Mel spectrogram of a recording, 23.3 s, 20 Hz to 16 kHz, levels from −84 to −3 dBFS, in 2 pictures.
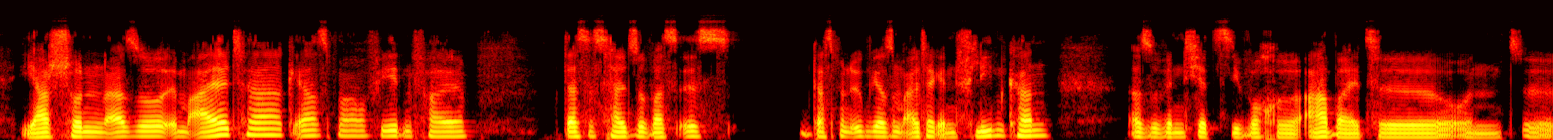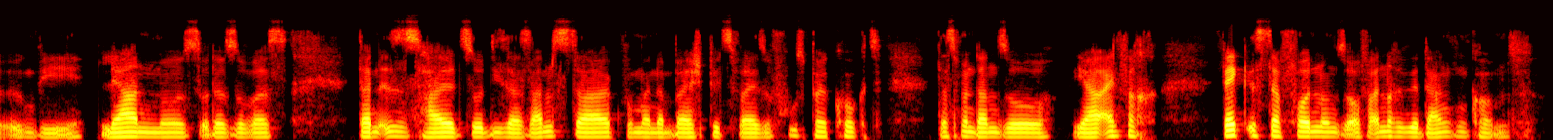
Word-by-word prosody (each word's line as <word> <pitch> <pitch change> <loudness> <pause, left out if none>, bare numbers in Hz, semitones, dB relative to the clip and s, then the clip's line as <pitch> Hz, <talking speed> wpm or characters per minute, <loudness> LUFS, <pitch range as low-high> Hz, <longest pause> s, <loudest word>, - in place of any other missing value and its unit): Ja, 110 +2 +3
schon. 120 0 0
Also 130 +1 +1
im 125 - -3
Alltag 160 +5 +2
erst 145 +1 -3
mal 140 - -4
auf 135 0 -7
jeden 135 -1 -2
Fall, 125 0 -2 0.7
dass 125 +1 +2
es 130 - -8
halt 120 -2 +2
so 125 -5 -2
was 115 -1 0
ist, 130 0 -4 0.4
dass 120 +1 -6
man 130 - -3
irgendwie 125 +2 -1
ausm 120 0 -3
Alltag 115 +2 0
entfliehen 130 +6 -2
kann. 140 0 0 0.6
Also, 115 -1 -3
wenn 115 -1 0
ich 110 - -8
jetzt 115 -2 -3
die 110 - -3
Woche 105 -2 -2
arbeite 105 -2 +1
und, 100 -1 -6
äh, - - -7
irgendwie 110 0 -4
lernen 115 0 +5
muss 115 0 -1
oder 115 0 +1
so 110 0 -3
was, 110 0 -1 0.5
dann 120 0 +3
ist 125 +2 0
es 120 - -3
halt 115 0 +5
so 120 - +1
dieser 115 -1 +1
Samstag, 115 0 +2
wo 110 - -4
man 115 -1 0
dann 110 0 0
beispielsweise 110 -1 0
Fußball 140 -3 -4
guckt, 125 0 -6 0.4
dass 120 +4 -4
man 125 -2 +1
dann 115 0 +3
so 115 0 +3
ja, 115 0 +5
einfach 130 +1 -1 0.5
weg 145 +1 +7
ist 140 - -2
davon 125 -1 +4
und 120 -1 +2
so - - +1
auf - - -1
andere 120 -1 +1
Gedanken 120 +1 0
kommt. 110 -3 -8
120 Hz, 170 wpm, -23 LUFS, 110-125 Hz, 0.7 s, weg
